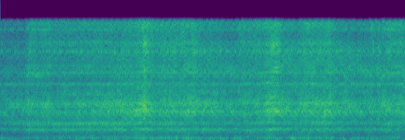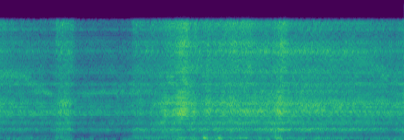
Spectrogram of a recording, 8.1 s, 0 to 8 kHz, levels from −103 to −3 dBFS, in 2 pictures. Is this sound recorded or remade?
remade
